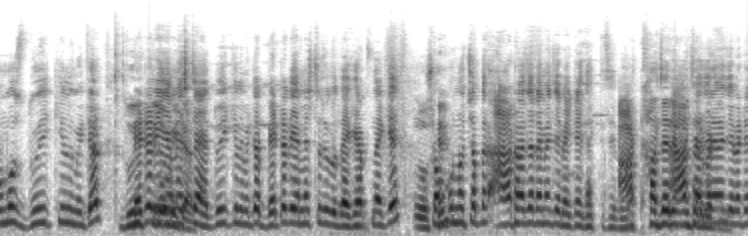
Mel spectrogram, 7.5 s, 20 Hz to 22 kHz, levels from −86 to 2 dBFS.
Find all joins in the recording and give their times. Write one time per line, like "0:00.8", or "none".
none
